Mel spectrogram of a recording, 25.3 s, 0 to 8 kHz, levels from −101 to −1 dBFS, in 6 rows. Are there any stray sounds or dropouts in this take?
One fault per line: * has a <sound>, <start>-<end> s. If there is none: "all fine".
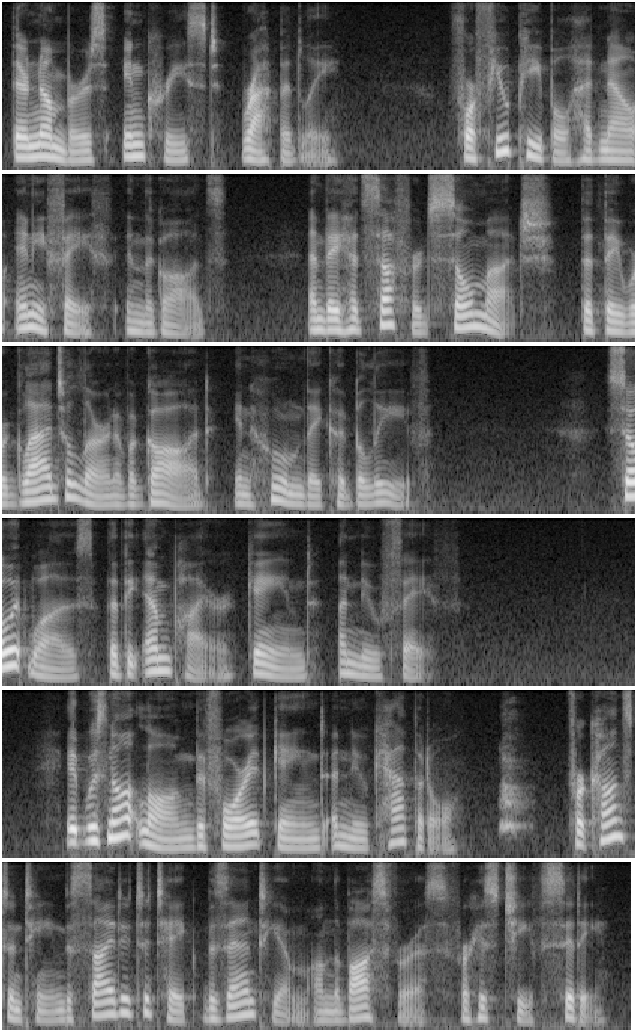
* has a bark, 20.2-20.4 s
